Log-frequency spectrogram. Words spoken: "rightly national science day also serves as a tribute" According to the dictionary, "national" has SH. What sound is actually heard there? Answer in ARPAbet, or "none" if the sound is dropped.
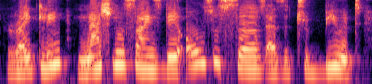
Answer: SH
